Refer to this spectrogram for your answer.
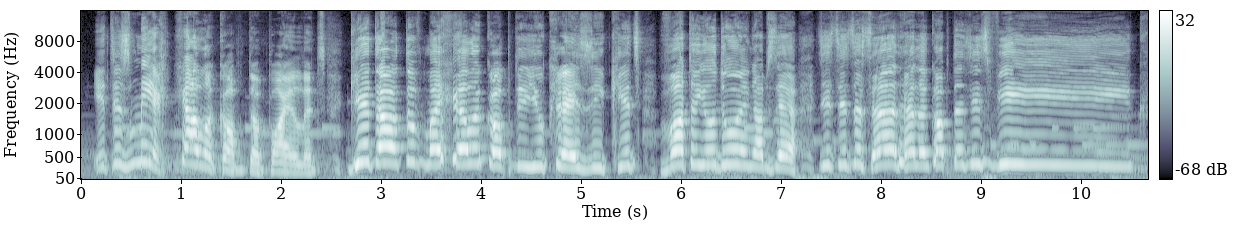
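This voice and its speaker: A gruff, put-on character voice speaks fairly slowly. Music plays in the background. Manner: gruff, scolding.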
